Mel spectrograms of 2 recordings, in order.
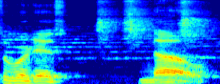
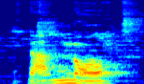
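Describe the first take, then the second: First: The vowel glides from one sound into another. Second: The vowel is one pure, unchanging sound. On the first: The speaker calls it right. "It's two vowel sounds merging with each other" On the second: The speaker calls it wrong.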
